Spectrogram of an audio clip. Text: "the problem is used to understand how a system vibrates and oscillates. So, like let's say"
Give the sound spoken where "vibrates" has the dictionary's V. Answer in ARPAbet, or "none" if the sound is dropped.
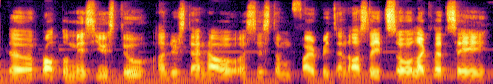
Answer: F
